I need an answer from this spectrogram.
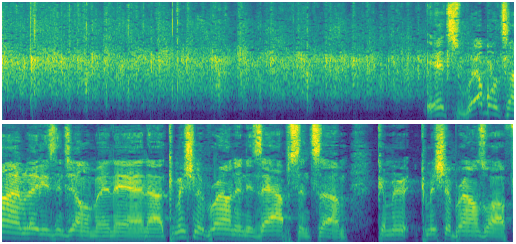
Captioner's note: applause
